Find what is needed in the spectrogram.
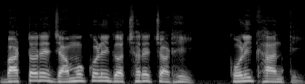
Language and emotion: Odia, neutral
